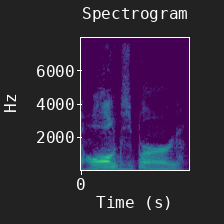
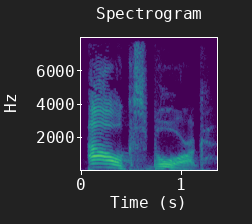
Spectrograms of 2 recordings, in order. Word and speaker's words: Augsburg: called the augsborg confession well in english we say augsburg it's augsborg a-u-g-s-b-u-r-g auxborg one of these anglo-saxons gonna stop mispronouncing good german words i'd like to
